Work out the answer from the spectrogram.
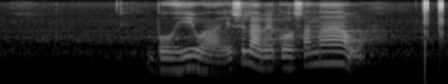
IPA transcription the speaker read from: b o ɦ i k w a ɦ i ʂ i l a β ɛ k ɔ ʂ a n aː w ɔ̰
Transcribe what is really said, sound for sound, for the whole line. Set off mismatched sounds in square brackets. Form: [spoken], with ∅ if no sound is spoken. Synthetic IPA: b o ɦ i [∅] w a ɦ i ʂ i l a β ɛ k ɔ ʂ a n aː w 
